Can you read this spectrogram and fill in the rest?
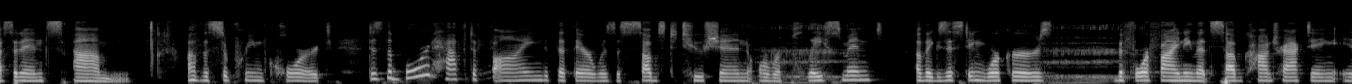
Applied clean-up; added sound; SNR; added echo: classical method log-MMSE.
